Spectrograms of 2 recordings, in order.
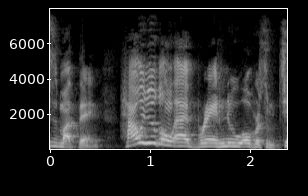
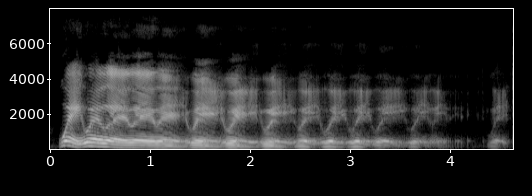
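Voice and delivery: rapid string of waits sliding steadily down in pitch and fading; acted interruption; 7 semitones lower, much slower than usual. [name] cutting his homie off, mock-stunned interruption.

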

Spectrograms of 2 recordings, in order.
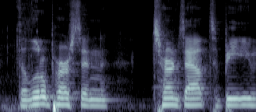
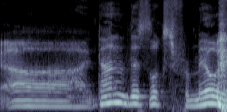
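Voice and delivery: lightly voiced drunk; 7 dB quieter than usual. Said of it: "he's drunk".

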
